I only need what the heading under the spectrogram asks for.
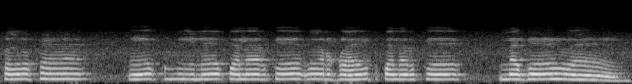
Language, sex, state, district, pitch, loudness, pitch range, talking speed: Hindi, female, Rajasthan, Jaipur, 240 Hz, -14 LUFS, 230-245 Hz, 125 wpm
